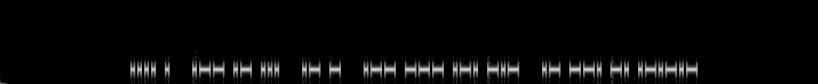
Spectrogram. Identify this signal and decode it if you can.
Morse code, heard as a keyed tone, about 34 wpm, 700 Hz. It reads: HE WAS AT WORK AGN.
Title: Sentences from Top 200 Words and Abbreviations 35wpm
